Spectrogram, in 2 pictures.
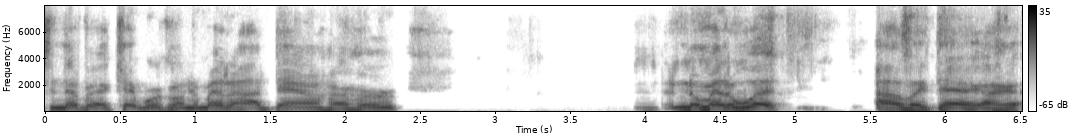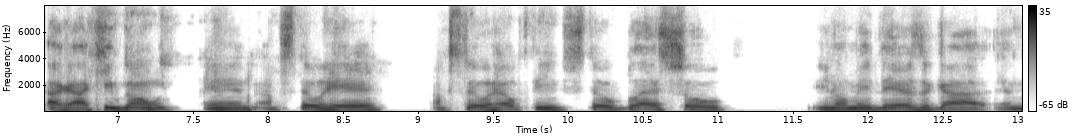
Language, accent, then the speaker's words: English; New Jersey, United States; I'm not from Connecticut. I'm a New Jersey guy.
